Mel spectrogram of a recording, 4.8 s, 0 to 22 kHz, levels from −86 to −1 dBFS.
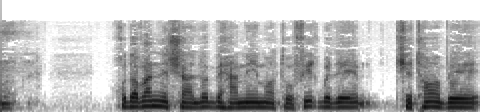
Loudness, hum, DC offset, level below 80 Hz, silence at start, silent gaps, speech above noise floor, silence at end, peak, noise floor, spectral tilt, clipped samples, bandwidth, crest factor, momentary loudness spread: -12 LUFS; none; under 0.1%; -46 dBFS; 0 s; none; 45 dB; 0 s; 0 dBFS; -56 dBFS; -6.5 dB/octave; under 0.1%; 11.5 kHz; 12 dB; 7 LU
